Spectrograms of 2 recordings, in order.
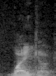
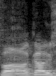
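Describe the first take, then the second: First: The word begins with a W sound. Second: The word begins with a V sound. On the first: This is what people on site commonly call it. The speaker calls it wrong. "we call these on site Wago connectors" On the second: This is the actual name of the connector. The speaker calls it right. "Actually, it's Vargo"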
